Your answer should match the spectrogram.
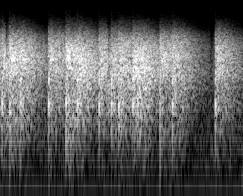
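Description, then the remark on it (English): A rapid, irregular string of sharp firecracker bangs, set off as a car drove past a hilltop mosque in Orland Park near Chicago, pops over a dense, hissing crackle, fairly loud and continuous for a couple of seconds, with no voices. “I heard men shouting, then a series of bangs.”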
